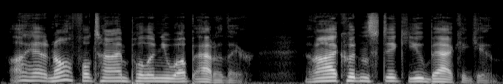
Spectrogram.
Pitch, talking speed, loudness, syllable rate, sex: 140 Hz, 215 wpm, -18 LUFS, 5.2 syllables/s, male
